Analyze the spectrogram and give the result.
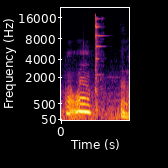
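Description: A bell is slammed once with a sharp, bright metallic clang that rings only briefly, framed by a drawn-out vocal groan before it and a voice resuming just after.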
